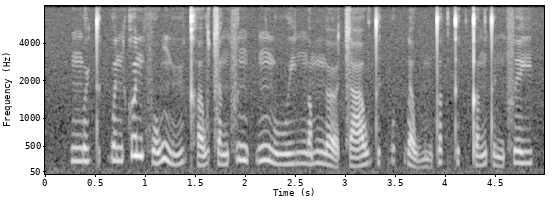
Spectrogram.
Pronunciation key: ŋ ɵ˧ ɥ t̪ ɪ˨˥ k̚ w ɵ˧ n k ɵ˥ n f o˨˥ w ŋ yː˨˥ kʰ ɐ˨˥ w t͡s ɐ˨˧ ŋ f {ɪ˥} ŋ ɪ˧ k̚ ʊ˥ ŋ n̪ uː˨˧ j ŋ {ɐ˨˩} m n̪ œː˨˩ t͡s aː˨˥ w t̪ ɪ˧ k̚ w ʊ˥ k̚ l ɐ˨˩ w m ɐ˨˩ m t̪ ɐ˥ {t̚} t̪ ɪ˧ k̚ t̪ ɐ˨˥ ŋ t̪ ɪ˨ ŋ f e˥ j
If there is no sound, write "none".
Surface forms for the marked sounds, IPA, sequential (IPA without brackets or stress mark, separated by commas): ɪ˥, ɐ˨˧, k̚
